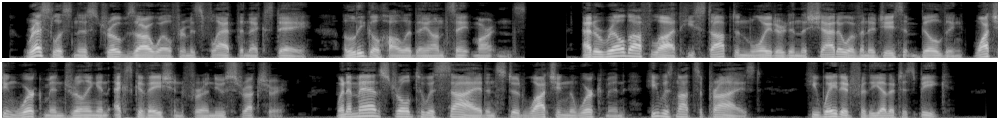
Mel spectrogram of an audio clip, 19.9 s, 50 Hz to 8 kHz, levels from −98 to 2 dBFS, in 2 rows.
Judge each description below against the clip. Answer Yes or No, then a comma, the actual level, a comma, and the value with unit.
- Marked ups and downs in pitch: No, average, 4.2 semitones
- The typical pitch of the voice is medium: No, low, 105 Hz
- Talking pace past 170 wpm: Yes, average, 190 wpm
